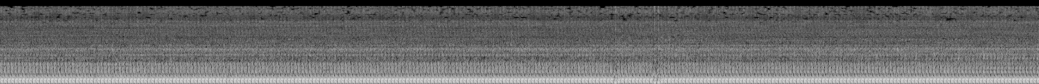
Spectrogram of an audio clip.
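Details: Estate-sale generator after carburetor cleaning and hours of adjustment; steady drone with faint regular pulsing about twice a second, speed not quite settled; main issue found to be governor arm tension, still needs slight tweak.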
